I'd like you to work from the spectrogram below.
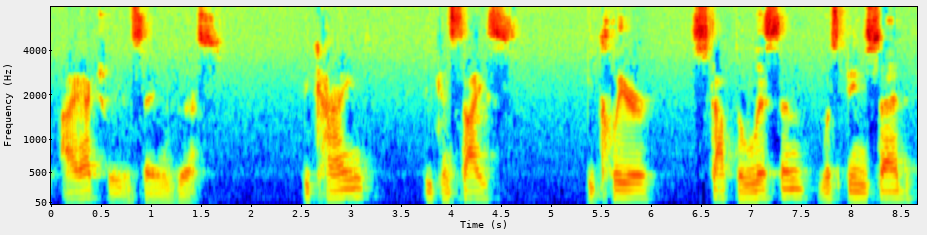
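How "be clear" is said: normal talking voice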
